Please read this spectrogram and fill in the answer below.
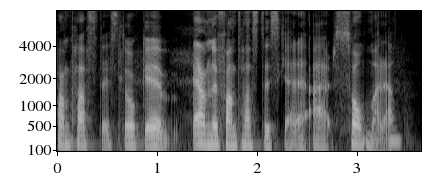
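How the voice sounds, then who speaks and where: The tone is bright and sharp, heard on a very clean recording against a silent background. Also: woman. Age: 30s. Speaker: podcast co-host. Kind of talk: casual chat. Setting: studio.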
